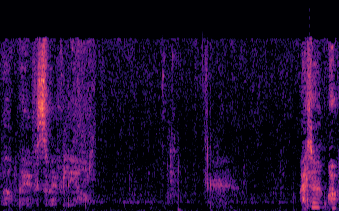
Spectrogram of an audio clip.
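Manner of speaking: very quiet, hushed whisper. Moving swiftly on to the next part of the show, whispering. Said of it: "I don't know why I'm whispering".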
